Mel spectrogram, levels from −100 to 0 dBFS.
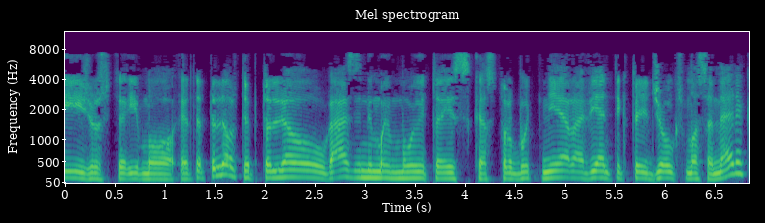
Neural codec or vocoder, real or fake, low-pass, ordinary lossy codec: codec, 16 kHz, 2 kbps, X-Codec, HuBERT features, trained on general audio; fake; 7.2 kHz; MP3, 32 kbps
